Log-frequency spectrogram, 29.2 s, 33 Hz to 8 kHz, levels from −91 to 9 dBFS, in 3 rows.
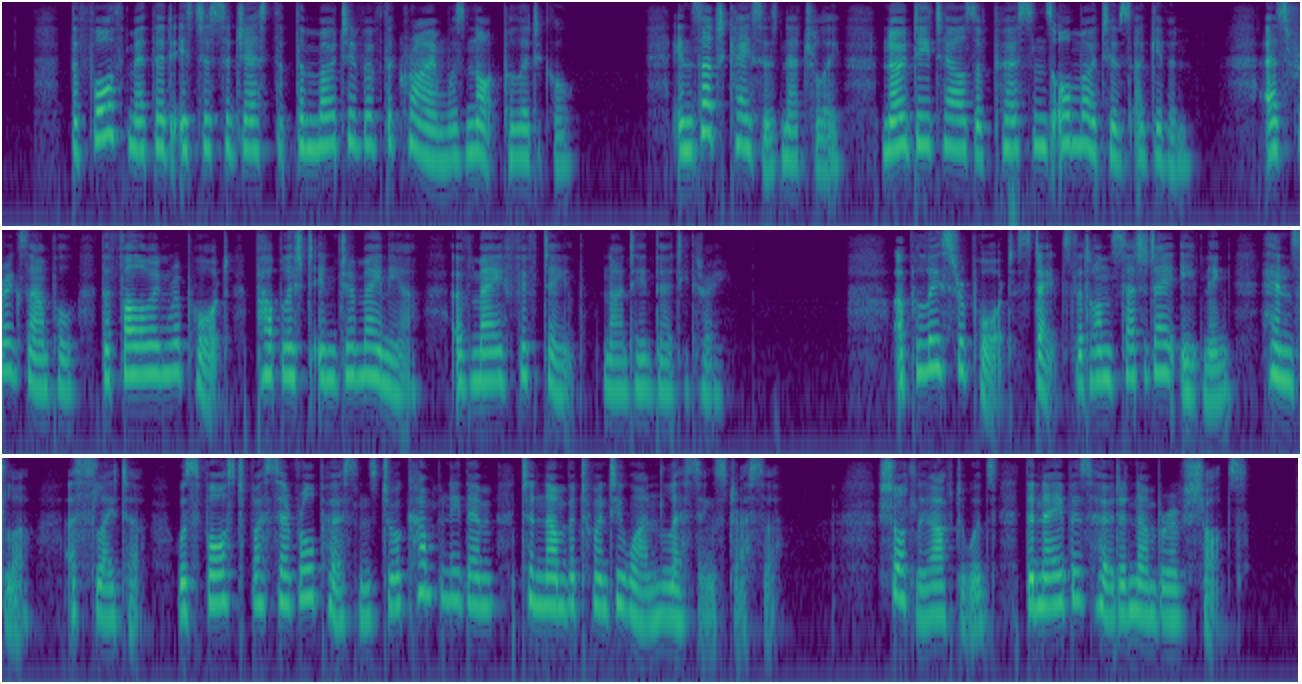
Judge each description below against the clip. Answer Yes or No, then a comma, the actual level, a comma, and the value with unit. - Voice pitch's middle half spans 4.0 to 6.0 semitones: Yes, average, 4.8 semitones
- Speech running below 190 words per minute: Yes, average, 150 wpm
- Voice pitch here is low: No, high, 210 Hz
